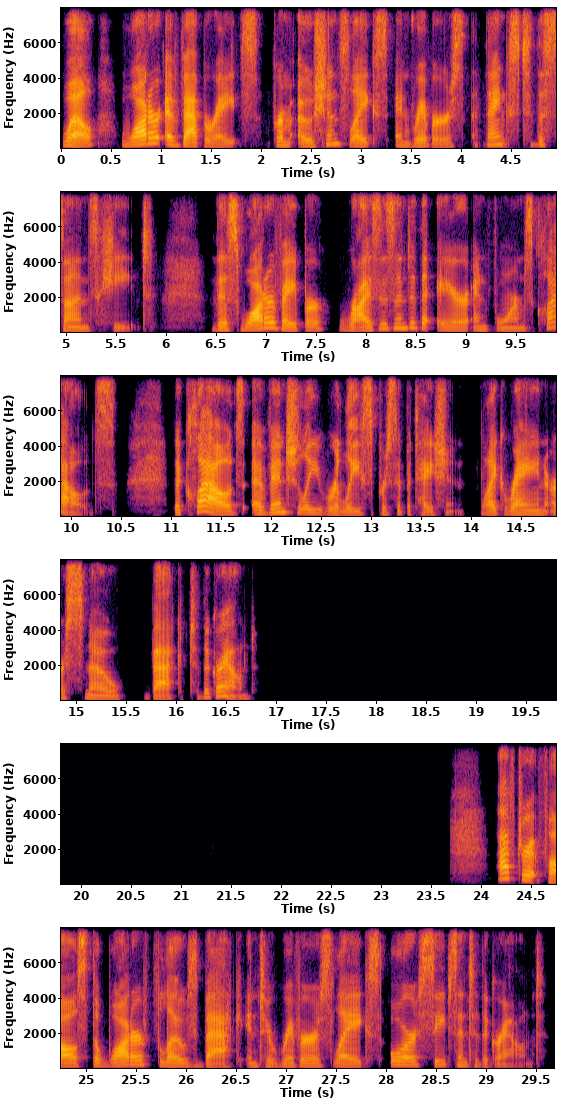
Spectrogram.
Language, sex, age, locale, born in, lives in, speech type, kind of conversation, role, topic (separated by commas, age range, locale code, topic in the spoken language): English, female, 40-44, en-US, United States, United States, read, expert-assistant, expert, How does the water cycle affect weather patterns?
